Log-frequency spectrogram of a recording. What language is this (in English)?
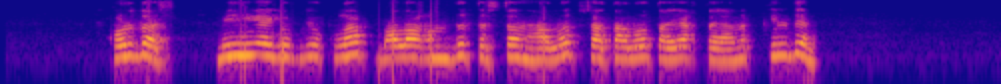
Bashkir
